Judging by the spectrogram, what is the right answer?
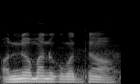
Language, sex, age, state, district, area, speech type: Odia, male, 45-60, Odisha, Kendrapara, urban, spontaneous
